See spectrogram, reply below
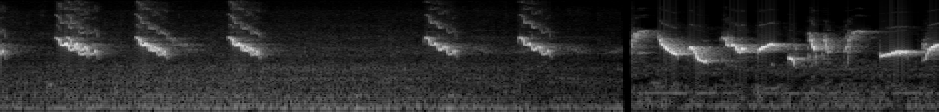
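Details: Common iora from Lombok, training audio for reluctant captive birds: a few spaced, sharp descending 'ciak' chips over faint background noise, then an abrupt switch to fast, high twittering whistles.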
